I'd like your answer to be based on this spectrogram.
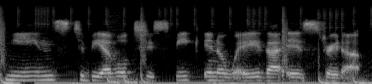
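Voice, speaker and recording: A woman giving a measured promotional testimonial. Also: lowish voice, fairly even intonation. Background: faint music.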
